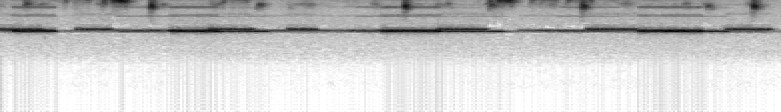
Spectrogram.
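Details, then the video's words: Grass crickets at night in Bulgaria during warm summer weather, captured in surround sound: continuous shrill trilling pulsing in loudness every second or so, overlaid by scattered very high short chirps. "Cricket Sounds - Crickets Chirping at Night"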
